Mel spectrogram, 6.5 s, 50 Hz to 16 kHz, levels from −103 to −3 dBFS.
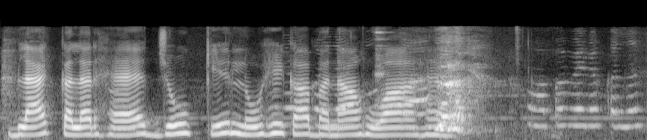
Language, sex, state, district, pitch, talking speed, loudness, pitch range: Hindi, female, Bihar, West Champaran, 210 Hz, 95 wpm, -14 LUFS, 195-245 Hz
